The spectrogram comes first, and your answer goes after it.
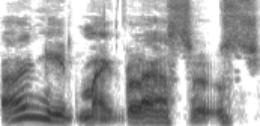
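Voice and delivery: put-on very slow, high, harmless-sounding old man voice. A show host demonstrates the voice they just used, old man voice. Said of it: "It's kind of just like an old man".

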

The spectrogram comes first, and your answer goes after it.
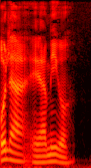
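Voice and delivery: ordinary delivery

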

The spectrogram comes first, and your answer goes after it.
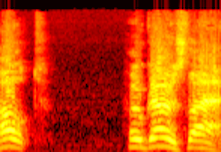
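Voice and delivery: ringing, very loud, high-pitched, shrill shout. A voice rings out in the darkness as the players approach, loud shout. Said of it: "a loud voice rings out and says".

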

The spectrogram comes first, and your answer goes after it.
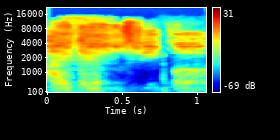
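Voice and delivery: breathy whisper, breathing hard. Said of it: "breathing hard".

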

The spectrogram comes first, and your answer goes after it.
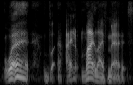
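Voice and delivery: put-on breathy creaky voice.

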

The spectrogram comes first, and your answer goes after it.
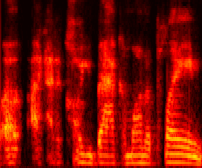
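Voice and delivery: soft, hushed, keep-it-down whisper. Describing answering a phone call on a plane: imitating own whisper. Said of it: "I whisper and go".

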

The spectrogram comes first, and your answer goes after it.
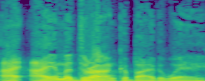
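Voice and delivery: put-on Italian accent. Reading a friend's text message aloud on request: put-on Italian accent. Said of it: "Italian accent, please".

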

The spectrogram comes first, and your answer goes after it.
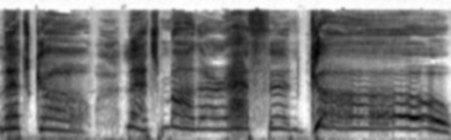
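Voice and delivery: put-on top-of-lungs holler, very high, very slow, drawn-out. Retelling how a high school coach cheered his returning team, retelling a coach's yell. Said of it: "At the top of his lungs".

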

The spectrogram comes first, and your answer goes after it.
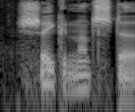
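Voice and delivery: soft, quiet, accurate Scottish accent. Trying out impressions for the other speaker, doing a Sean Connery impression. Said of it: "It's like he's in the room".

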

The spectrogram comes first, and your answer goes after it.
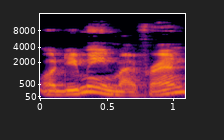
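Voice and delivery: plain

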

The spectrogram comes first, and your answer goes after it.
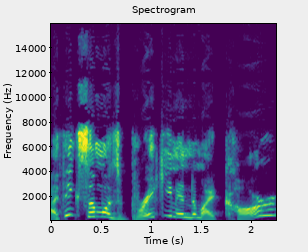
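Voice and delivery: high, acted, most innocent and confused wondering. Retelling noticing the dome light on in the parked car, retelling an innocent, confused voice. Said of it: "in the most innocent, confused voice".

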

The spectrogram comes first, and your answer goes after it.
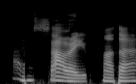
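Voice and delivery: put-on feeble, sickly, bedridden-sounding boy voice. Acting out a friend as a bedridden sick boy from the fifteen hundreds: put-on sickly bedridden boy. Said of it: "He's like".

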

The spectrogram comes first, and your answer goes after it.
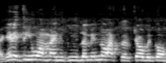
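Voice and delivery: bad Vietnamese accent. Speaker retelling what a driver said before a show, bad vietnamese accent imitation. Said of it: "a very bad imitation of my Vietnamese driver".

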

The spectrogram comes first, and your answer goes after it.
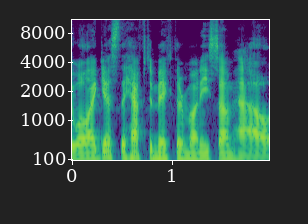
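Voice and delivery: scornful, mocking delivery with laughter through the words. Retelling how a woman scoffed at a crime-thriller writer's family, retelling a mocking laugh. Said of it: "mockingly laugh and say".

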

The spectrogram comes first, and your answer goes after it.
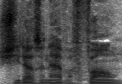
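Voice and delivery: very low, hushed muttering under the breath. Retelling what the friend Maria said to the speaker, imitating a muttered aside. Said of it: "sort of under her breath".

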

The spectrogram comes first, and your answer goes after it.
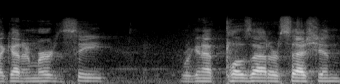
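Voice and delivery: ordinary delivery

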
